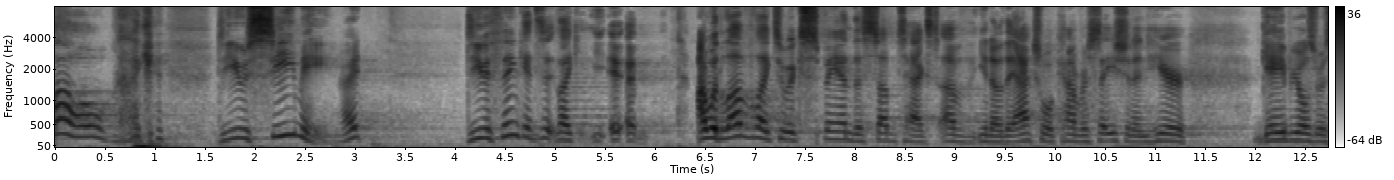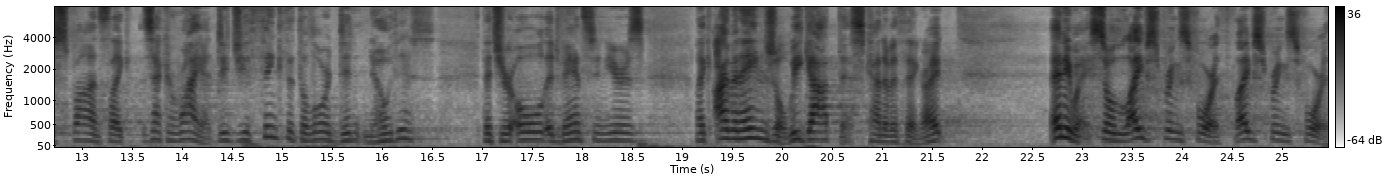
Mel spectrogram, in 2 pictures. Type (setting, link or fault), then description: setting, large echoing room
